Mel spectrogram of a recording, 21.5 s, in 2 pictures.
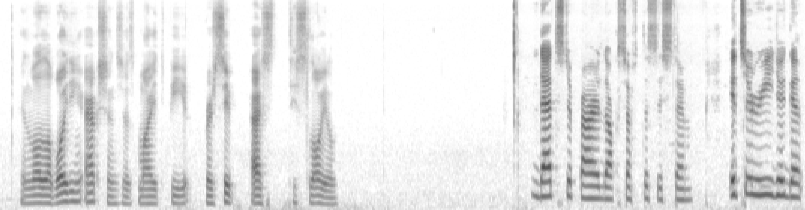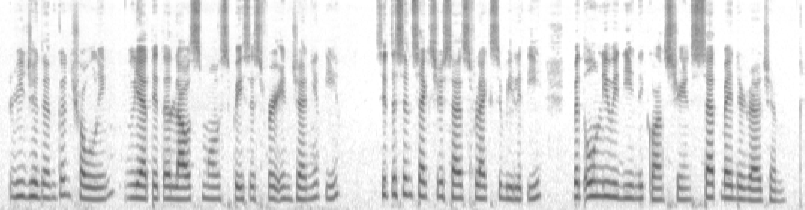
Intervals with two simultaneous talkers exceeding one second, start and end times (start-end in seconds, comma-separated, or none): none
